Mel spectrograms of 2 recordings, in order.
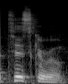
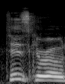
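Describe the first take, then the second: First: "Tizkaru" with the z turned to s, "Tiskaru"; blurred Zayin. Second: "Tizkaru" with a distinct, voiced z; emphasized Zayin. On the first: Teacher showing what not to say, blurred Zayin. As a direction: say an unvoiced s in place of z in "Tizkaru". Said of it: "not just". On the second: Teacher modelling proper Shema recitation, emphasized Zayin. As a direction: carefully buzz the z in "Tizkaru". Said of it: "you should be careful to say". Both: Shown as a demonstration.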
